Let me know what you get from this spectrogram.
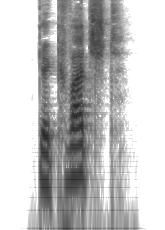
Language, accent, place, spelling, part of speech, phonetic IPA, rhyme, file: German, Germany, Berlin, gequatscht, verb, [ɡəˈkvat͡ʃt], -at͡ʃt, De-gequatscht.ogg
- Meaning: past participle of quatschen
